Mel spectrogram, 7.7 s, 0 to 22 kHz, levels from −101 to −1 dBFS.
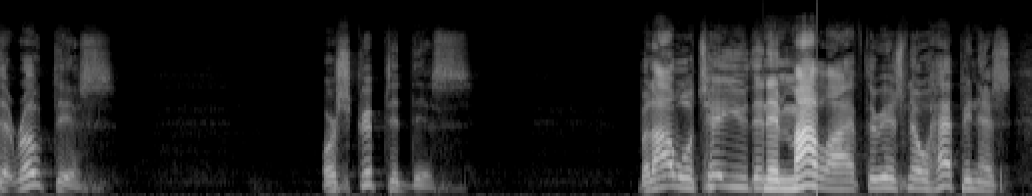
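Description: At 5.72 s the speech and background noise jump about 12 dB together until 6.12 s, a sudden gain jump, likely from a gain change applied without a ramp.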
